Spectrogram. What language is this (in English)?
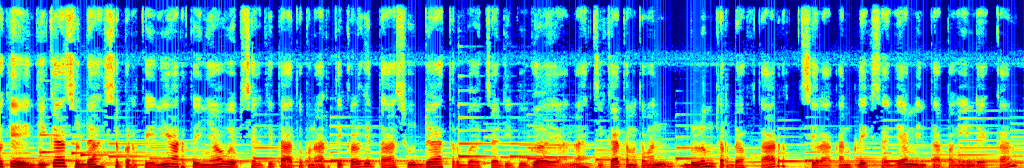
Indonesian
